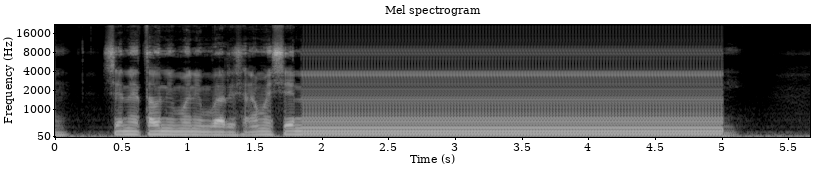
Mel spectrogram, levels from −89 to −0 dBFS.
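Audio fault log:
1.86–5.01 s, system hang loop: the speech stops moving and a single 23.22 ms slice of audio replays well over a hundred times, which fits the playback hardware cycling a 1024-sample ring buffer while the driver or system stalled. Repeating that short a piece at 43.1 Hz fuses into a steady, rough buzz. On a waveform the segment is an identical shape tiled edge to edge; on a spectrogram it appears as frozen horizontal bands, harmonics spaced 43.1 Hz apart.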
